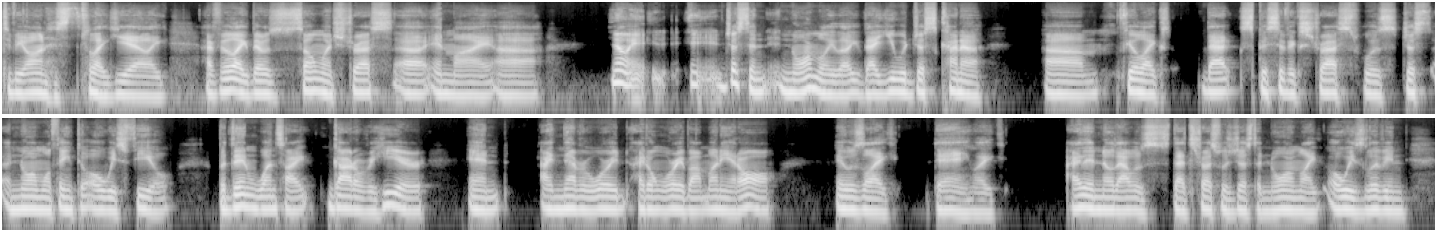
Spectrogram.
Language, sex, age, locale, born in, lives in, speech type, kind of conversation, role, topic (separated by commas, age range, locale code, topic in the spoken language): English, male, 30-34, en-US, United States, United States, conversation, advice, user, How can I cope with missing a loved one during the holidays?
